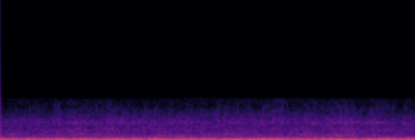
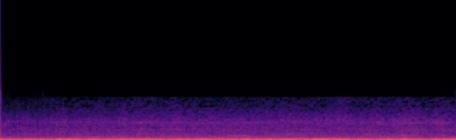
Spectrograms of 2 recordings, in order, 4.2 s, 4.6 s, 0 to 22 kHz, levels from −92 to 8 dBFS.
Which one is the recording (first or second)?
second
